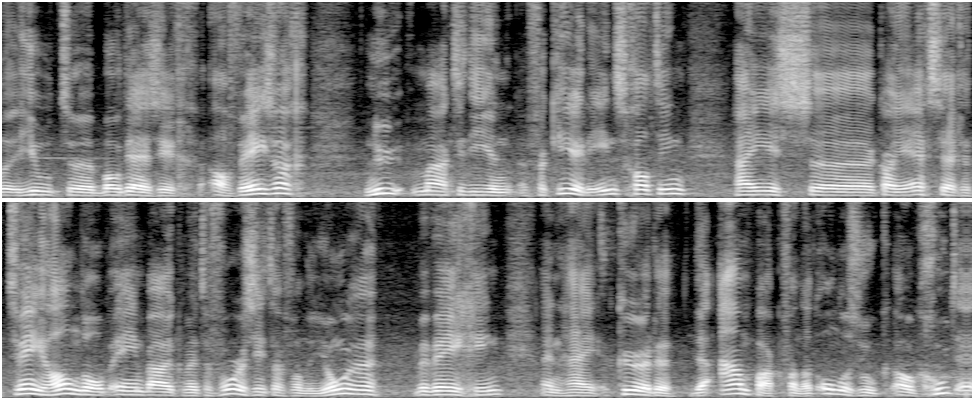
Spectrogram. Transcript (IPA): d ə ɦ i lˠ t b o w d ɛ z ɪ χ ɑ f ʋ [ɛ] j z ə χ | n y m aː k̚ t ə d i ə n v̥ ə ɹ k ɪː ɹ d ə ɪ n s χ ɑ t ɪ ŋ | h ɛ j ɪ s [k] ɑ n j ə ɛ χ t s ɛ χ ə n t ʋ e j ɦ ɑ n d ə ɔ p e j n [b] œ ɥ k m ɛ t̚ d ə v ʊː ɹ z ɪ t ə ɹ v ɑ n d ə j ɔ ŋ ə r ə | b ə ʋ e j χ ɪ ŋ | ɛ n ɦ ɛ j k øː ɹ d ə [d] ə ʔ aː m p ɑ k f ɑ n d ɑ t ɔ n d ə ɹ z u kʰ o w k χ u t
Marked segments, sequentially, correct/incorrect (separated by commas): incorrect, correct, correct, correct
